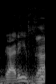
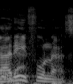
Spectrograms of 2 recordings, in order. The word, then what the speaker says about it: Garífuna: Garífola. – Garífuna. – Garífunas. – El grupo Los Garífunos. Sí. – Garífono.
